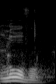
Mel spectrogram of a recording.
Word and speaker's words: Louisville: At least pronounce it right. it's Louisville.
